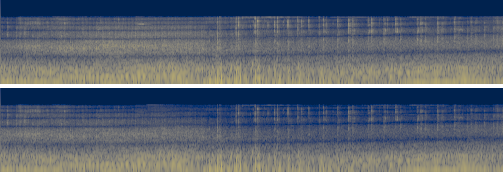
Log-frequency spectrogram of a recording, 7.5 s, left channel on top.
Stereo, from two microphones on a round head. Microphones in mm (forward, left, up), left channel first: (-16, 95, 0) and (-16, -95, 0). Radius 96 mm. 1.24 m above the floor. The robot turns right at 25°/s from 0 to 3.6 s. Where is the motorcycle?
10° right (ahead or behind); by 7.6 s 45° left (ahead or behind).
